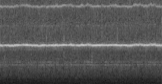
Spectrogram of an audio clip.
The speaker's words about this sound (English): A kettle whistled merrily from a hook over the blaze.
